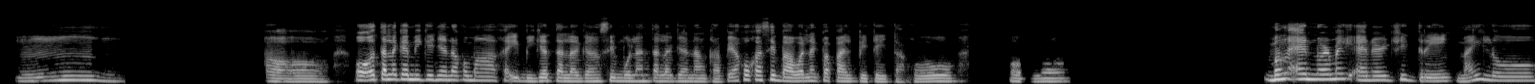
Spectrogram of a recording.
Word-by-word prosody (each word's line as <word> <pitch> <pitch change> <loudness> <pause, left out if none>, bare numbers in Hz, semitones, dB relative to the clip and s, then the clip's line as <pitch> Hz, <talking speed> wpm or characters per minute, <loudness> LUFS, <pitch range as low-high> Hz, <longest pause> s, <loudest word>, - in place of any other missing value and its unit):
Hmm. 175 0 -3 1.4
Oo. 135 -2 -2 0.6
Oo, 190 +1 +7
talaga 230 0 +5
may 225 -2 +3
ganiyan 205 -1 +2
akong 200 0 -2
mga 180 -1 -3
kaibigan, 155 +1 -1
talagang 145 0 0
simulan 150 -1 -1
talaga 145 -1 -2
ng 140 0 -2
kape. 130 +4 -6
Ako 215 +5 +1
kasi 210 +2 +1
bawal, 155 -1 +3
nagpapalpitate 145 -5 -2
ako. 135 - -12 1.0
Oo. 135 -1 -5 2.3
Mga 230 +4 +6
e 245 - +6
normally 235 +1 +4
energy 195 +2 0
drink. 160 -2 -3
Milo, 180 +1 -2
165 Hz, 100 wpm, -23 LUFS, 145-200 Hz, 2.3 s, Oo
